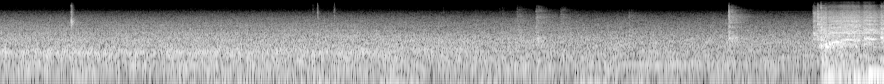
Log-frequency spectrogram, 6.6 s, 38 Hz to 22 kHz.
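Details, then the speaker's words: Toyota 3UZ V8 swapped into a Nissan 240SX, first start after uploading a new ECU tune with changed trigger settings: background noise, then it suddenly catches and runs loudly at a raised idle, needing about 15% throttle via unset drive-by-wire. "so we changed the trigger settings and now it starts and runs"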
